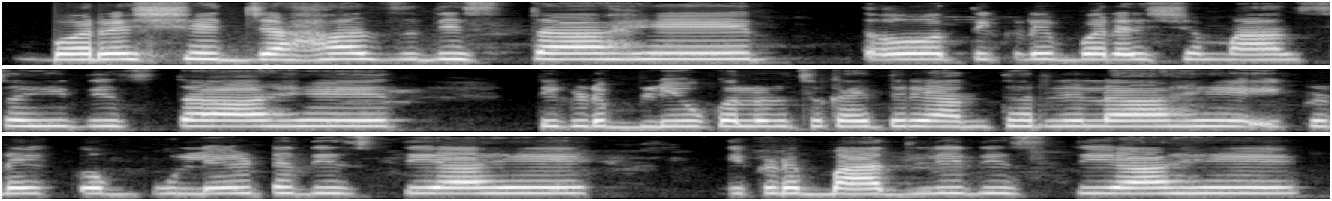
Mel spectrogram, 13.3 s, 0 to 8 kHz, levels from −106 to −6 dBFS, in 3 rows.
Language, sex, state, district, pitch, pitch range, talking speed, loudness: Marathi, female, Maharashtra, Dhule, 280 Hz, 270-290 Hz, 110 wpm, -16 LUFS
